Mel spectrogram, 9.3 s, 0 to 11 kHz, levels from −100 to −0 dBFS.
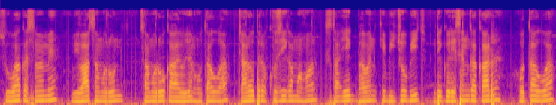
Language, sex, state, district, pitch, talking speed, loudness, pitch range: Hindi, male, Bihar, Gaya, 150 Hz, 175 wpm, -23 LUFS, 145-160 Hz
